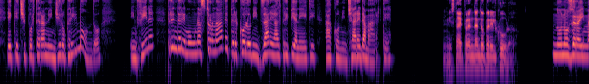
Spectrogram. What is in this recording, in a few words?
Dialogue, Italian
